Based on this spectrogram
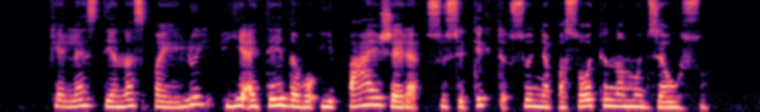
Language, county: Lithuanian, Marijampolė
